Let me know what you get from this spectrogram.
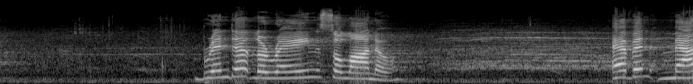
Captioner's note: applause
